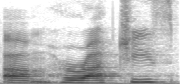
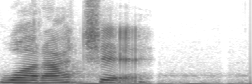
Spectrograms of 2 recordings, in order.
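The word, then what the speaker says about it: huarache: shoes they're my white harachi's hold up harachi's if you say i'm in spanish it's warache i'm just going to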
